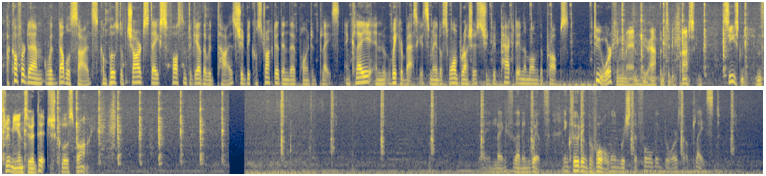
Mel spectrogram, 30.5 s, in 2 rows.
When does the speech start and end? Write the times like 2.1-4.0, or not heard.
0.1-17.1, 24.8-29.6.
